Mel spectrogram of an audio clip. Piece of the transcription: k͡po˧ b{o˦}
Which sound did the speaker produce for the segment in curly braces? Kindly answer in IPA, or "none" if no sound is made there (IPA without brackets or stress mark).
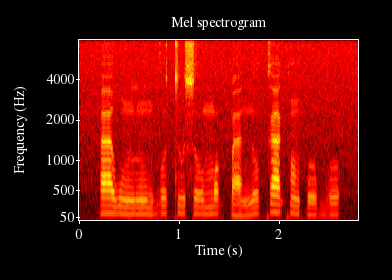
o˦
